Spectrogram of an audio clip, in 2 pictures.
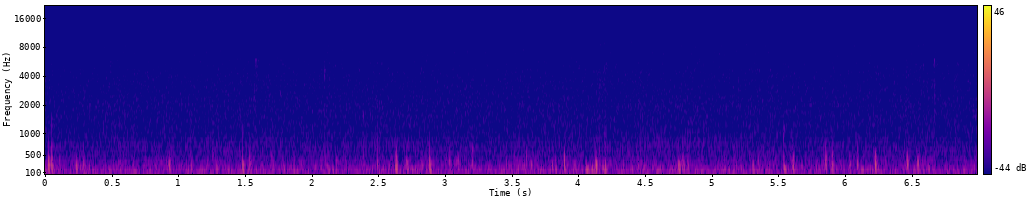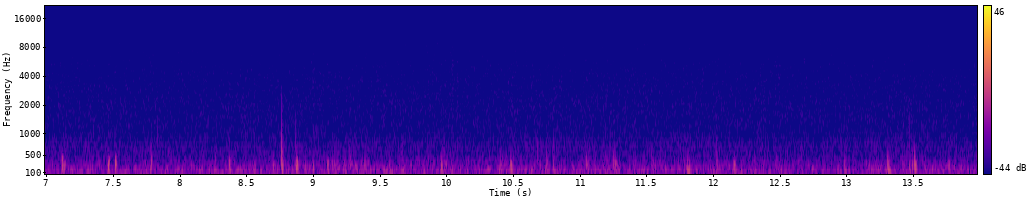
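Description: Low, faint rumbling with scattered soft gurgles and pops over steady background hiss; ordinary stomach growling.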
